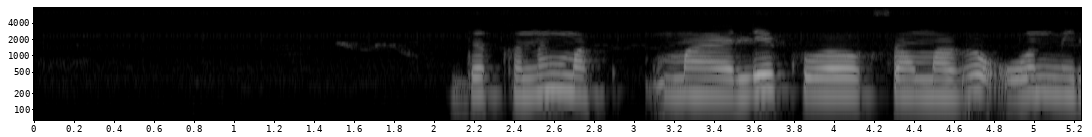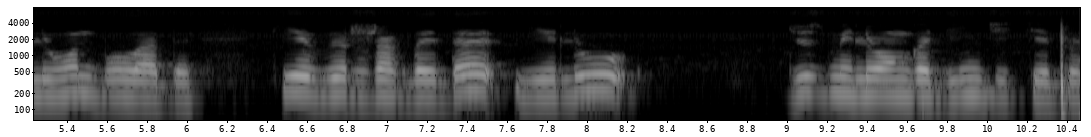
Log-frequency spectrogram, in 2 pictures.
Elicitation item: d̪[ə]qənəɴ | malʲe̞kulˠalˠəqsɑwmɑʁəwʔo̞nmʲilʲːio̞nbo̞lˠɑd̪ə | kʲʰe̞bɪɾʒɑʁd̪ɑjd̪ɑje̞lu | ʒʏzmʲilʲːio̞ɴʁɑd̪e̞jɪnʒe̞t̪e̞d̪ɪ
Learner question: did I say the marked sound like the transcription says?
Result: yes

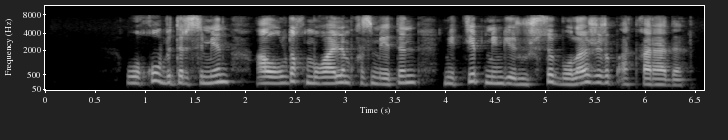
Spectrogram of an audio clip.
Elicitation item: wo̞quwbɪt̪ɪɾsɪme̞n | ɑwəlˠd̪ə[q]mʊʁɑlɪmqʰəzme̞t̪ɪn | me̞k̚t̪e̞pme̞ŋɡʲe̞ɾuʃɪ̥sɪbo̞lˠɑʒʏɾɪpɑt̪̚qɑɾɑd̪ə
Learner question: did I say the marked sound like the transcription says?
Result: yes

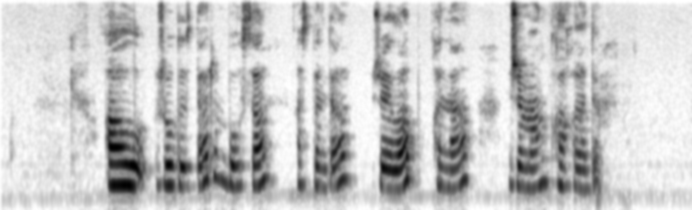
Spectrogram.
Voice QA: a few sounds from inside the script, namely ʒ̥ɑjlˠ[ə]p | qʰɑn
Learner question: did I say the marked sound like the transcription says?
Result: no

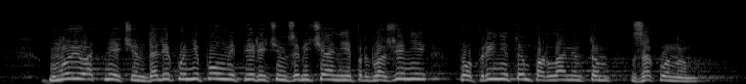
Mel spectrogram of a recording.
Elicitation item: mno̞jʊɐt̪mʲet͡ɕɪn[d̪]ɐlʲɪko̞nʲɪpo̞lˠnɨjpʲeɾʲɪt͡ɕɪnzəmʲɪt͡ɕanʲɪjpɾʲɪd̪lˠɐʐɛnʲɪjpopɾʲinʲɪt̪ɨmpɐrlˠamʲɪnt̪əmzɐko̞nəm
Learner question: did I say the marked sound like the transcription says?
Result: yes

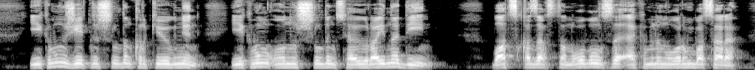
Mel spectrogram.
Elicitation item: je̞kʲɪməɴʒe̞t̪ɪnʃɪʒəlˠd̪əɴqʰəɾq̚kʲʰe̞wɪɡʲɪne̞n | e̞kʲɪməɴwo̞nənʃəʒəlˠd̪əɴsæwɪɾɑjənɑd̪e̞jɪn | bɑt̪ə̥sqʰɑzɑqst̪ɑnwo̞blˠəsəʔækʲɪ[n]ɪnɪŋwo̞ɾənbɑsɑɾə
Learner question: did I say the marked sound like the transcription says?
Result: no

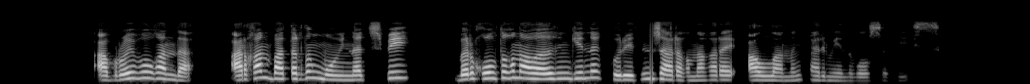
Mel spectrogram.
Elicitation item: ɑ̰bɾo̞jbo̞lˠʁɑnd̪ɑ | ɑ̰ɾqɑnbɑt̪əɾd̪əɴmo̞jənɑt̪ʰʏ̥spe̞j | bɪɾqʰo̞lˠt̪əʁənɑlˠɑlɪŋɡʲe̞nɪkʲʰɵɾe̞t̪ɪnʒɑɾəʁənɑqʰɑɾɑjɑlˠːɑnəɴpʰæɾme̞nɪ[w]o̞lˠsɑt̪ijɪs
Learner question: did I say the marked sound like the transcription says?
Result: no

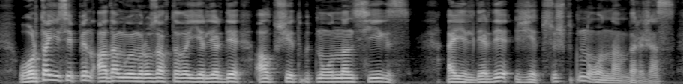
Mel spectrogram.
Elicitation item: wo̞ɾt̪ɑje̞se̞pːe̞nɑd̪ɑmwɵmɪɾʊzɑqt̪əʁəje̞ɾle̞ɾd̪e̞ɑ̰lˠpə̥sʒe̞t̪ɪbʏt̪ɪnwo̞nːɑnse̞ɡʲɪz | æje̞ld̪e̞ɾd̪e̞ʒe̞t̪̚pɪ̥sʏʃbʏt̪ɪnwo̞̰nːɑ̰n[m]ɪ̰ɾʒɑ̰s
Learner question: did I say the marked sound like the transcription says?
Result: no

